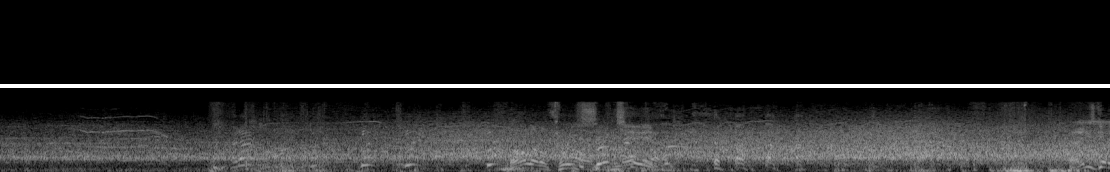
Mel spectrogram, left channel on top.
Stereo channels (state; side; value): silent; left; 56 dB below the other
